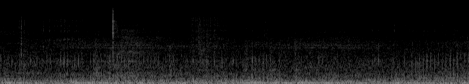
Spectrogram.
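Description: Petra, an 11-year-old female cat, purrs steadily at close range as a soft, continuous low rumble with no other sounds around it.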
